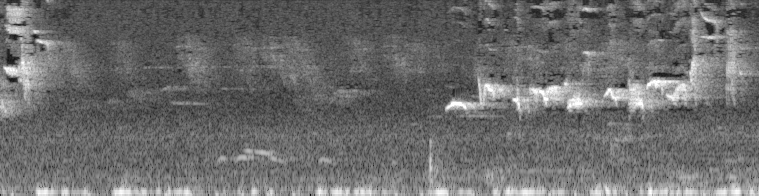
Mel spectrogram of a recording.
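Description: Faint birdsong: a bird chirping, with a busier run of quick chirps and warbles from about four and a half seconds in until near the end.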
